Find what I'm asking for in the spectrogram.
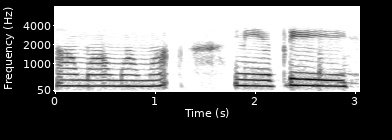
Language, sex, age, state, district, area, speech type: Tamil, female, 18-30, Tamil Nadu, Tiruppur, rural, conversation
